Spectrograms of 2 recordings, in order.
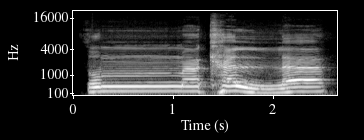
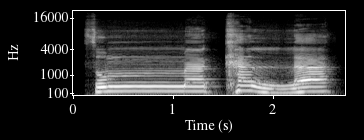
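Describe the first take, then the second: First: The k releases a heavy burst of breath. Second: The k releases a heavy burst of breath.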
